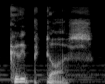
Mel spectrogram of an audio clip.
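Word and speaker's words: κρυπτός: Para aprofundarmos no conceito deste lugar escondido, podemos olhar para a palavra grega cruptus, se pronuncia criptos.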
